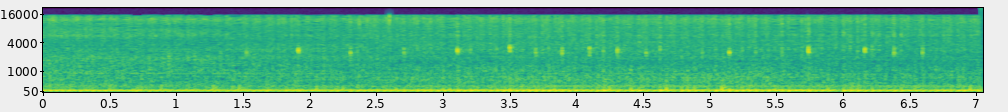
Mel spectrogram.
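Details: Subaru flat-four engine swapped into a 1965 VW fiberglass buggy, replacing a 1600 dual port, with owner-built wiring: steady low rumbling idle with an even pulse, no knocks or ticks; the exhaust is louder than the owner would like; normal running, loud exhaust.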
